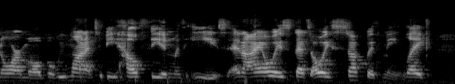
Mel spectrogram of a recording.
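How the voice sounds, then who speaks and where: This woman speaks with a Rochester accent. Her pitch variation is ordinary. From western New York (Rochester area). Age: 20s. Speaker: singer and speech pathology student. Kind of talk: casual chat.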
